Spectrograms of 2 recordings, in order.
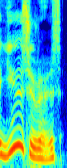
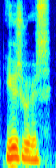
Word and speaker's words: usurers: But for usurers, this is a hard word for a Philadelphian to pronounce, we would say usurers. Usurers. But I can't say that on the radio. Usurers. But for usurers, it's better to do more Scottish, usurers.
